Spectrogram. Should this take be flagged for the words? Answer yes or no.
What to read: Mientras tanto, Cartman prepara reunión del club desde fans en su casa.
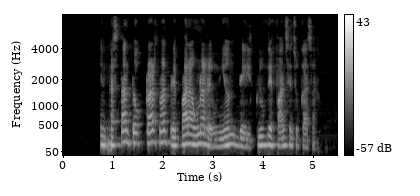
yes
